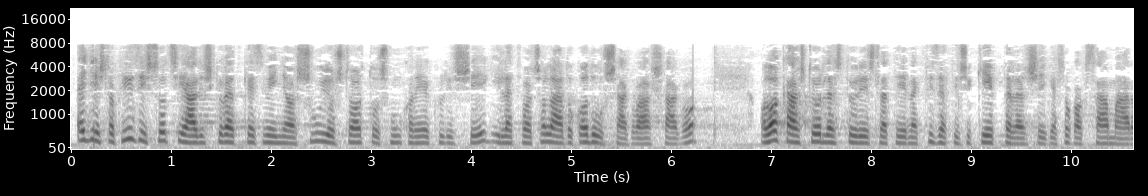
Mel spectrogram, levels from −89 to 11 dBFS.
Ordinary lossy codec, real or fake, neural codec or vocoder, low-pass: none; real; none; none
